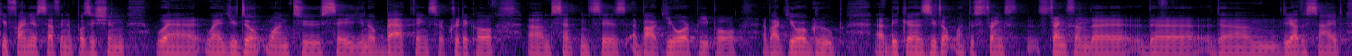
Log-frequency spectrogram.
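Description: A man in his thirties, an art critic speaking on a panel, talking hesitantly with many restarts in a bright curtained room. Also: mid-range voice, in a large hall. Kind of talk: panel discussion.

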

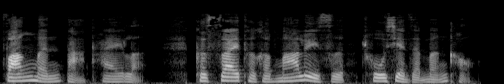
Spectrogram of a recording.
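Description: Expressive male audiobook narrator. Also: medium pitch, measured pace, no room sound, studio quality. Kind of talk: dramatic scripted novel narration.

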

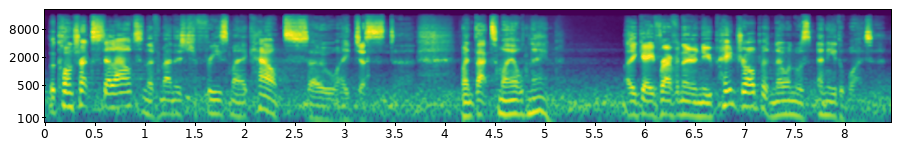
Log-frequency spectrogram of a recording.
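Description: A man's voice: medium pitch, very animated, fairly quick, in a large hall, noisy background, close to an everyday voice. A man playing a cagey, self-assured robot engineer mercenary in an audio drama, wry, conversational and hesitant. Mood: wry, recounting.

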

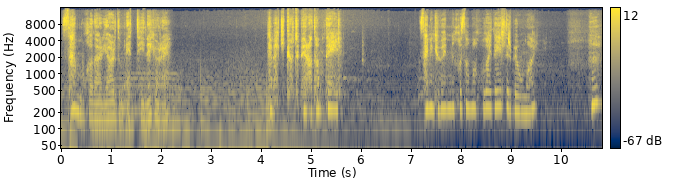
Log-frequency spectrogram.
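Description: An actress playing a brash, scheming older sister in a village house in a TV drama, speaking. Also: female voice, mid-range voice, moderate pace, pauses often, a little mellow, natural voice. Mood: persuasive. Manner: bossy, scolding, chatty. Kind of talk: TV drama acting. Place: indoor village house room. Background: music.

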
